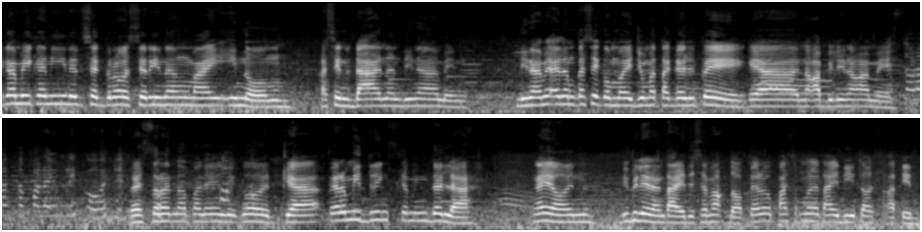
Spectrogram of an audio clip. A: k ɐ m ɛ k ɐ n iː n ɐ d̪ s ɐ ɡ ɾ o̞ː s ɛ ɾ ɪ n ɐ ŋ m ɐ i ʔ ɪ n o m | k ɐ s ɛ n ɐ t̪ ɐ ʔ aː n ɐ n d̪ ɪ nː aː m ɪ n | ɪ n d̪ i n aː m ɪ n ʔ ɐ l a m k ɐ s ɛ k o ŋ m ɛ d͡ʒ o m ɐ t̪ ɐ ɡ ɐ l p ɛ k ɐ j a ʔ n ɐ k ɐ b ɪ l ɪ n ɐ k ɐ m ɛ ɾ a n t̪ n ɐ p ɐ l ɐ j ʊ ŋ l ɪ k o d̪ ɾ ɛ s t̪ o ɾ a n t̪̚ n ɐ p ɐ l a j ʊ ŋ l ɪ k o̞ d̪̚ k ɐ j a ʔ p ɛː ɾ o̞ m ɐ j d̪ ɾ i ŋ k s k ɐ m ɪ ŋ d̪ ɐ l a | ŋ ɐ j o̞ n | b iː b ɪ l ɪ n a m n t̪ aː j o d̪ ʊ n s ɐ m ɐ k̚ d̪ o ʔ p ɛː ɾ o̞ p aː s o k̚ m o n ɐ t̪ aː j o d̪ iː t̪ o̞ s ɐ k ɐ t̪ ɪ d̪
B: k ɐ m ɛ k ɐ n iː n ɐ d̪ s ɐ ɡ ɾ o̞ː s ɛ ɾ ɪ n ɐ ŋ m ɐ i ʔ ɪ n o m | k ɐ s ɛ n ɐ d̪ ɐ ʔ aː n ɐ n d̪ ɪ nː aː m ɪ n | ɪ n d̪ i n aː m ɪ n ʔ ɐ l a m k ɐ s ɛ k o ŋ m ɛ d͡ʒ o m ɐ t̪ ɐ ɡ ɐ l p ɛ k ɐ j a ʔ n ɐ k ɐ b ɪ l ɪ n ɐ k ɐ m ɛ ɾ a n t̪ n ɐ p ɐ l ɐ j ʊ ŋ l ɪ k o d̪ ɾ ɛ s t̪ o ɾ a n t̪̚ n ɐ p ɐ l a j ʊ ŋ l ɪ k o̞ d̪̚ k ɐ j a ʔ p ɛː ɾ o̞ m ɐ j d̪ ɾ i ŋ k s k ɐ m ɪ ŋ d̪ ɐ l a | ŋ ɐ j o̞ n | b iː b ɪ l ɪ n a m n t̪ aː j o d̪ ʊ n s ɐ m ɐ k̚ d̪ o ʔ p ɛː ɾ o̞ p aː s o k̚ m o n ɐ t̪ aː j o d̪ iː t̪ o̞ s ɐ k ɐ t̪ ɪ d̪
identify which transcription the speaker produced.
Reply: B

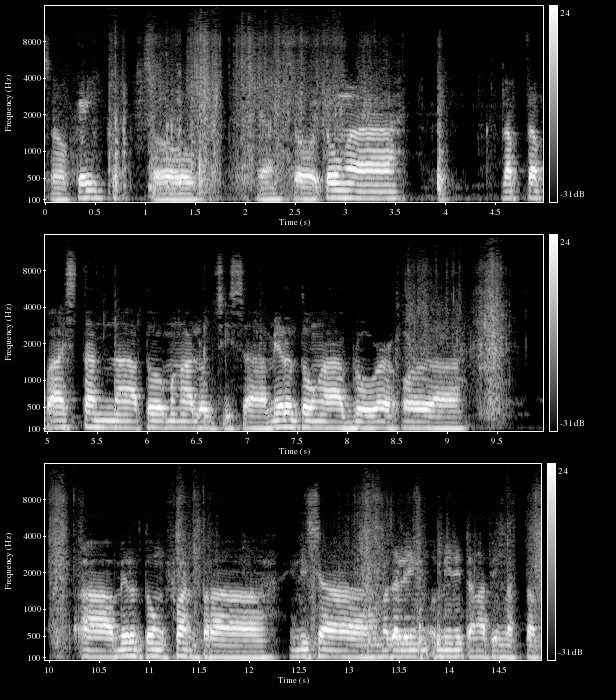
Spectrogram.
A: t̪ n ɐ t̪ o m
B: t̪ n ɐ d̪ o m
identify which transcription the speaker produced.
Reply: A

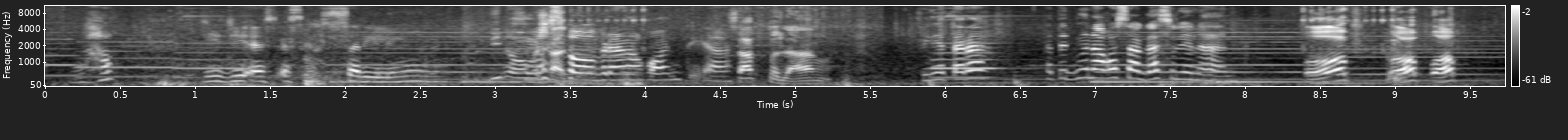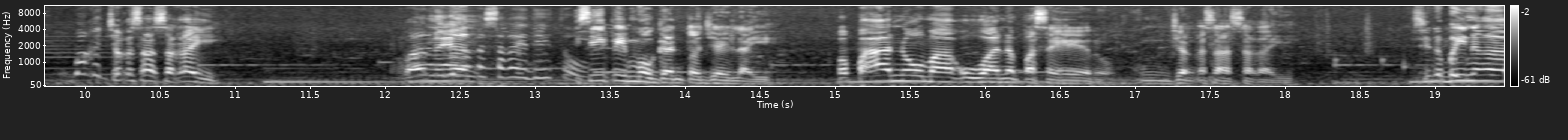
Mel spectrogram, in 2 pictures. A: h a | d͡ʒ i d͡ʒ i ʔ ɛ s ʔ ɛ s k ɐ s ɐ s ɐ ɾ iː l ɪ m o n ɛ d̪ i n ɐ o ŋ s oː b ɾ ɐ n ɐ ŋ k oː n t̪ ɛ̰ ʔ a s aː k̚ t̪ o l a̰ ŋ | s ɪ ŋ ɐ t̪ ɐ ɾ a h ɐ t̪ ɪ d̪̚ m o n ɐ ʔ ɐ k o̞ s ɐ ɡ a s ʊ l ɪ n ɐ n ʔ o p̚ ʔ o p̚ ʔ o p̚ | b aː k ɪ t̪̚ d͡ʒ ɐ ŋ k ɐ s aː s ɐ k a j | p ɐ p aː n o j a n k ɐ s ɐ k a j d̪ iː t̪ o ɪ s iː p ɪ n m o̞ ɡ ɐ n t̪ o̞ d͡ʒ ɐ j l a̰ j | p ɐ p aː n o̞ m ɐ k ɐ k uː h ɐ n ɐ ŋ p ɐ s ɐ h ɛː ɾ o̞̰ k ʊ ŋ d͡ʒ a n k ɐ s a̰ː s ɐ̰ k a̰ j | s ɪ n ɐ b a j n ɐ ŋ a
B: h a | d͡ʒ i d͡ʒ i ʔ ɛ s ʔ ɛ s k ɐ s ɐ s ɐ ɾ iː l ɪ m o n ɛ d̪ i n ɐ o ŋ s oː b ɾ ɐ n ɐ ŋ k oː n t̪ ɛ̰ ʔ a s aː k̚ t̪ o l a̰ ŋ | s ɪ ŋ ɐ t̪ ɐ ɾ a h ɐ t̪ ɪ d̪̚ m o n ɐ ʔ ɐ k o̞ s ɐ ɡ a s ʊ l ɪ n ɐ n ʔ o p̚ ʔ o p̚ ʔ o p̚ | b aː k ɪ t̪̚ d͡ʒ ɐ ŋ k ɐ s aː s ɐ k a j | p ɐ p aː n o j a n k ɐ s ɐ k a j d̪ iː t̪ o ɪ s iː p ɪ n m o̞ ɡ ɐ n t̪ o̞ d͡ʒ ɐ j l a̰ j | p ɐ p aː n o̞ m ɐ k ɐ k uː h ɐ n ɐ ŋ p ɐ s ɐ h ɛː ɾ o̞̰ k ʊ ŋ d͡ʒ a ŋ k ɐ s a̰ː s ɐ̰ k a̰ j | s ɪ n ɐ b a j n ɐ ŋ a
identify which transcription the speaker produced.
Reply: B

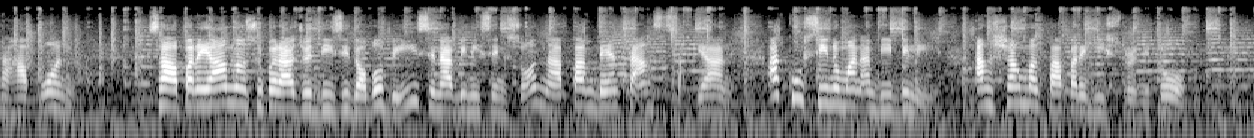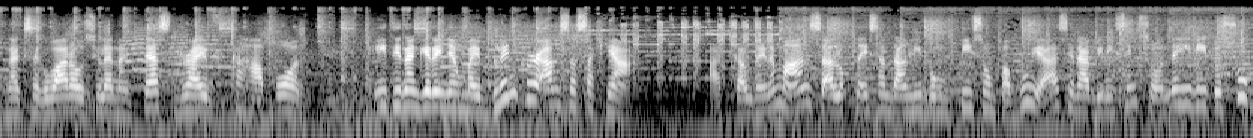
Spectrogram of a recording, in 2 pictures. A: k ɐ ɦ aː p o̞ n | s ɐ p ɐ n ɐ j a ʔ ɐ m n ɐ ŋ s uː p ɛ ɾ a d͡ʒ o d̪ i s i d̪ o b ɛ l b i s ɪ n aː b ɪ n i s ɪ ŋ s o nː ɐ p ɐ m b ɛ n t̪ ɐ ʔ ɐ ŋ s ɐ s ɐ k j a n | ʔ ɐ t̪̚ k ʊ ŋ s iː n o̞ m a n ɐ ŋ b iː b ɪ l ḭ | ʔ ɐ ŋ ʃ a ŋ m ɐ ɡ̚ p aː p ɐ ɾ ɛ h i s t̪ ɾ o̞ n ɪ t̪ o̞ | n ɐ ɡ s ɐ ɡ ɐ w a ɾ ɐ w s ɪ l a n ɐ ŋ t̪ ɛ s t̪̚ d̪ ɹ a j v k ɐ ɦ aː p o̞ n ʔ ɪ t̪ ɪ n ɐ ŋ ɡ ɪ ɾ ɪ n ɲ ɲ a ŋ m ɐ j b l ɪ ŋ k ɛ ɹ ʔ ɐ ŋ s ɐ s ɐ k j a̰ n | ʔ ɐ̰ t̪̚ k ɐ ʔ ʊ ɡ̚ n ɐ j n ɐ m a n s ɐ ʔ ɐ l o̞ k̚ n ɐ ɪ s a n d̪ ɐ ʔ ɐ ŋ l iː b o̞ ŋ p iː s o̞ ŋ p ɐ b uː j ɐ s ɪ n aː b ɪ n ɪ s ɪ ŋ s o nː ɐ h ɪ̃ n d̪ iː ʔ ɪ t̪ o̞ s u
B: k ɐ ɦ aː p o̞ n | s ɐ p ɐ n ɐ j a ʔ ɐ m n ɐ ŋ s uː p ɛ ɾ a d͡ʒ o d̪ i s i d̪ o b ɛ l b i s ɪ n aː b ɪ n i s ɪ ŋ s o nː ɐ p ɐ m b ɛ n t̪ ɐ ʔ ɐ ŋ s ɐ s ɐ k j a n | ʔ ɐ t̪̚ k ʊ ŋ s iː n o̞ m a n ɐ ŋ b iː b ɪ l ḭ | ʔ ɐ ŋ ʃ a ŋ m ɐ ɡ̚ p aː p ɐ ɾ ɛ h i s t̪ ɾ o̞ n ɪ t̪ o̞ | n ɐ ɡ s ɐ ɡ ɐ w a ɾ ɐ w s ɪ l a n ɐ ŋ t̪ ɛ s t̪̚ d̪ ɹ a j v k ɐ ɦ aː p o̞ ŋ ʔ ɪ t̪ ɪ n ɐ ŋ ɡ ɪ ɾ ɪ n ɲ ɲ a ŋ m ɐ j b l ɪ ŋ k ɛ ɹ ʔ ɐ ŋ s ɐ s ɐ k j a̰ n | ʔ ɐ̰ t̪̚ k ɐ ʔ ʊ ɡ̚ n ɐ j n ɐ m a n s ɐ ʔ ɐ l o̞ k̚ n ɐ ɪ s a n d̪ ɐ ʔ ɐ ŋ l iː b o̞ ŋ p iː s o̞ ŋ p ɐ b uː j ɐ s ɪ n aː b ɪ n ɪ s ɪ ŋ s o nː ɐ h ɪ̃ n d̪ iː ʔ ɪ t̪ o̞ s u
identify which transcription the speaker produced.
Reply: A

